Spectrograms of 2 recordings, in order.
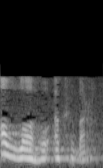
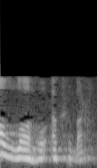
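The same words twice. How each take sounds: First: The opening vowel is short and direct. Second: The opening vowel is short and direct.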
